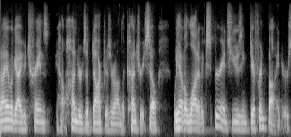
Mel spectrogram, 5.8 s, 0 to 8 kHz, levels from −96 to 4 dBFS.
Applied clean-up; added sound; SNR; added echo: none; none; none; none.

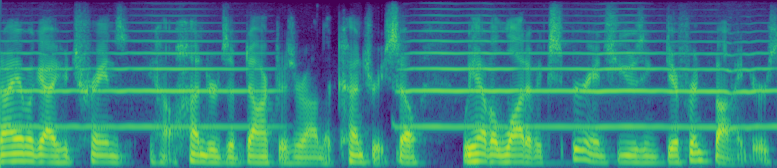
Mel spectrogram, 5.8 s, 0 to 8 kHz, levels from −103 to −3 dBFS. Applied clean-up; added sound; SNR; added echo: none; Trumpet; 7 dB; none.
